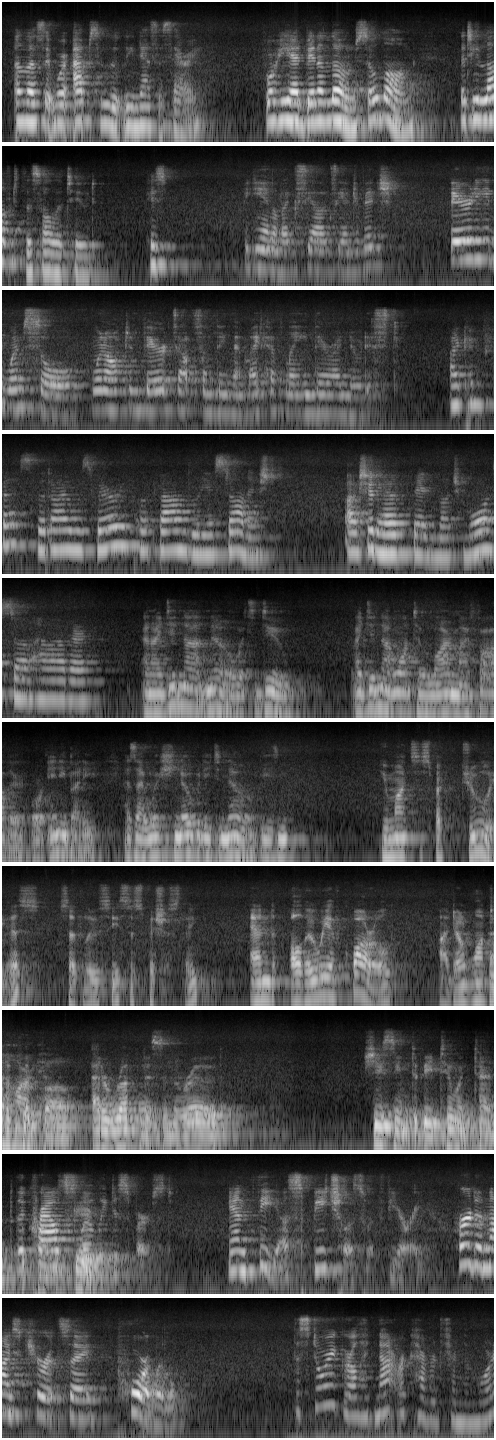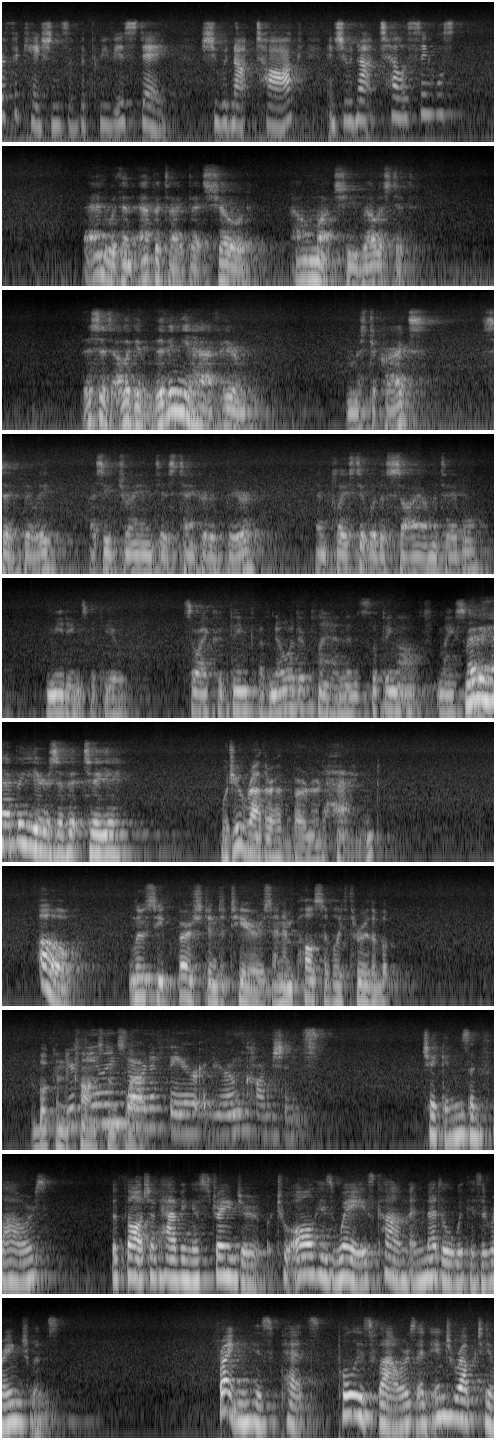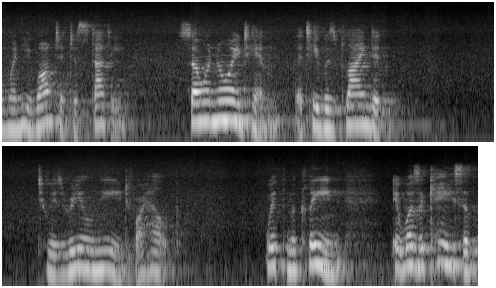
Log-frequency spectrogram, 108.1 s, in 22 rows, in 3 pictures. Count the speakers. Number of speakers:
9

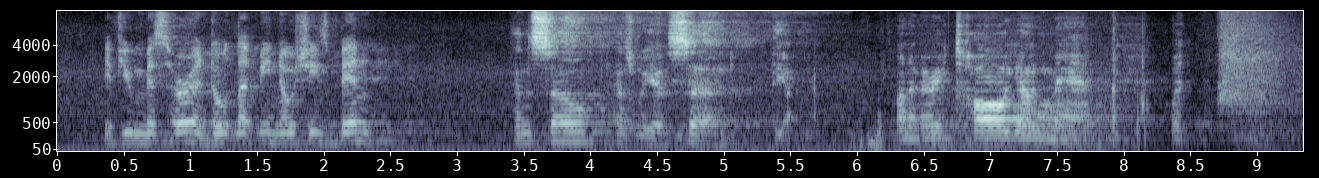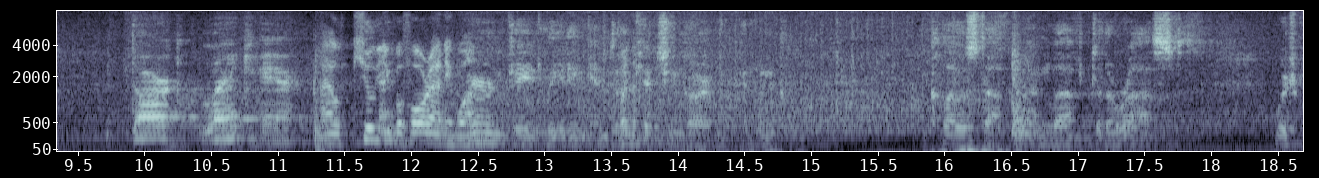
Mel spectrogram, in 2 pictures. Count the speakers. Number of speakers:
3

